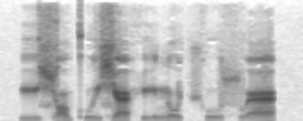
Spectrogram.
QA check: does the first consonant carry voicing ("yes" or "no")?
no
